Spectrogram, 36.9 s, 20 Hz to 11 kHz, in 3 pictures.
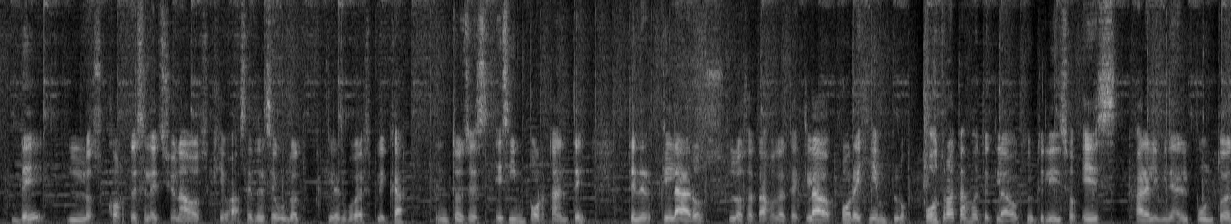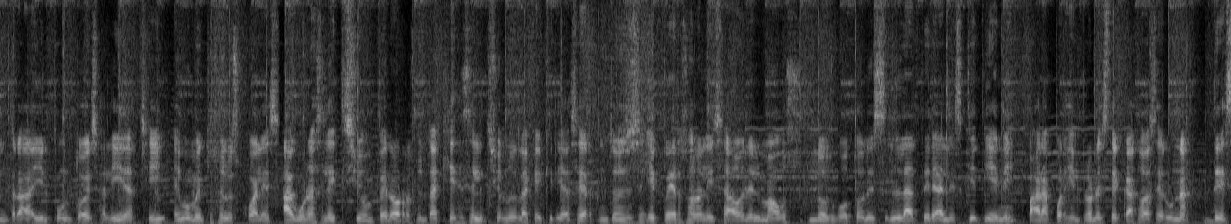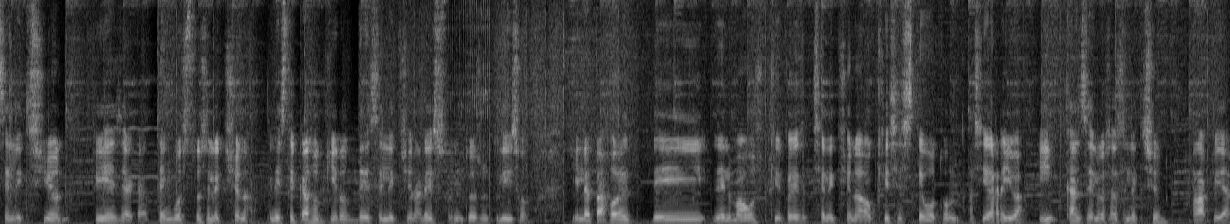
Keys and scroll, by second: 3.9-5.7 typing, 11.5-13.4 typing, 15.2-16.4 typing, 24.7 ctrl+x, 25.4 o, 26.5 j, 27.1 k, 35.9 alt+x, 36.3 j.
